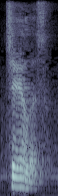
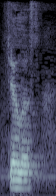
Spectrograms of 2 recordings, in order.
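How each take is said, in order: First: The stress is on the first syllable. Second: The word is said flat, without clear stress. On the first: The speaker calls it right. "the stress, the first syllable" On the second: The speaker calls it wrong. "we talk like flat without intonation"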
